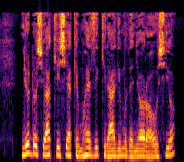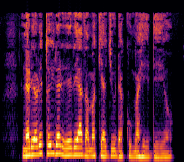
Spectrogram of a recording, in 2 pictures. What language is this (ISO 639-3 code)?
kik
